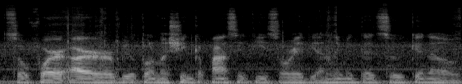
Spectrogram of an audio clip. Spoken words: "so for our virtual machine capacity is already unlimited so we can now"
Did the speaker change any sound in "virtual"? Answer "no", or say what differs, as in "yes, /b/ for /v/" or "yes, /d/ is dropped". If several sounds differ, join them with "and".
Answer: yes, /b/ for /v/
